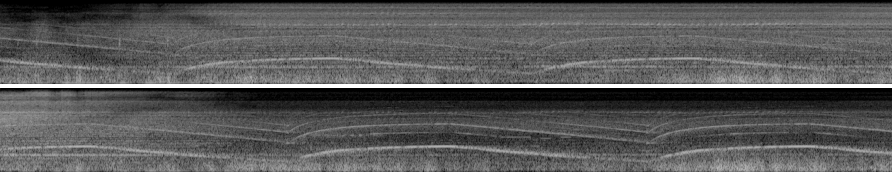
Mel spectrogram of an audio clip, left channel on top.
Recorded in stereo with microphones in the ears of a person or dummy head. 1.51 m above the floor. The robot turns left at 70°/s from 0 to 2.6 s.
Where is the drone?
60° right; by 8.9 s 115° left.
